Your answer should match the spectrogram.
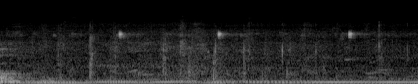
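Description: Outdoor ambience in a lull: a steady low hum with three short, high chirps about a second apart.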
